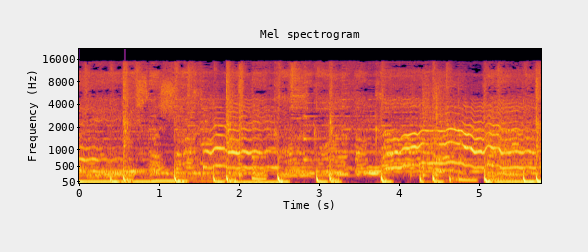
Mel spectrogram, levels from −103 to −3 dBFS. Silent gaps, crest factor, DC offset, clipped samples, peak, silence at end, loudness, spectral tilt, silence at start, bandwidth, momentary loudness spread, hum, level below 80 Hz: none; 12 dB; under 0.1%; under 0.1%; 0 dBFS; 0 s; -12 LUFS; -4.5 dB/octave; 0 s; 15.5 kHz; 5 LU; none; -16 dBFS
